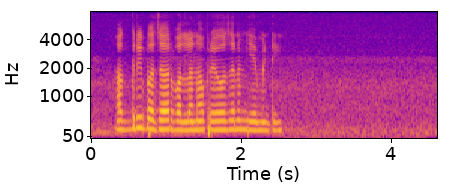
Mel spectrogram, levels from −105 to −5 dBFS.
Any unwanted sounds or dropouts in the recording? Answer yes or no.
no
